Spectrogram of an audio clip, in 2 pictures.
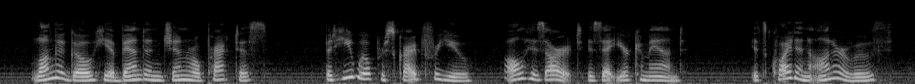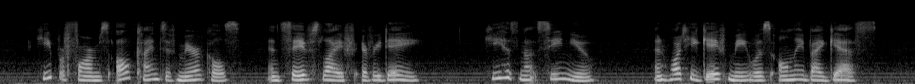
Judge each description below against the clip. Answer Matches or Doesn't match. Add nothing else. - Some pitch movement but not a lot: Matches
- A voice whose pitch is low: Doesn't match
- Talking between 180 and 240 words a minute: Doesn't match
